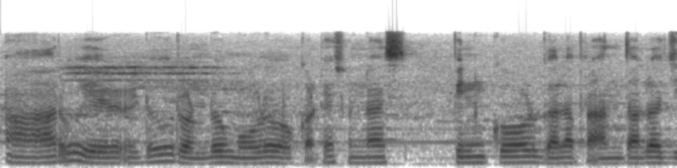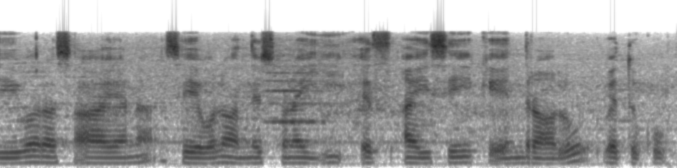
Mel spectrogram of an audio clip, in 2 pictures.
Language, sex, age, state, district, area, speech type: Telugu, male, 30-45, Telangana, Vikarabad, urban, read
